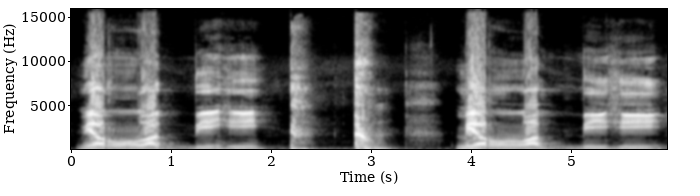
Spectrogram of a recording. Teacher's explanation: nunnya atau suara nunnya dimasukkan ke huruf ra sehingga nunnya hilang. Dan idgham bila gunnah atau ini juga bisa berlaku dengan idgham kamil, idgham yang sempurna.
